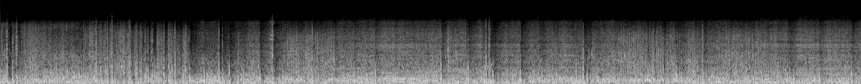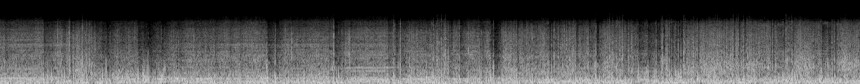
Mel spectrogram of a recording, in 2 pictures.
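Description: A motorcycle engine roars steadily close by.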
